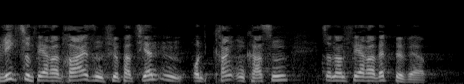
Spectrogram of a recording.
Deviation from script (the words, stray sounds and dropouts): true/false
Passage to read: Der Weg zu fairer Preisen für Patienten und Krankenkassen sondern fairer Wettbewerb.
false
